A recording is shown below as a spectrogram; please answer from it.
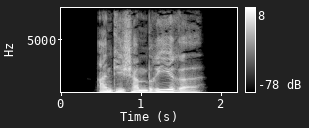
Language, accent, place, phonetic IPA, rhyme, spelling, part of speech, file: German, Germany, Berlin, [antiʃamˈbʁiːʁə], -iːʁə, antichambriere, verb, De-antichambriere.ogg
- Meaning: inflection of antichambrieren: 1. first-person singular present 2. singular imperative 3. first/third-person singular subjunctive I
